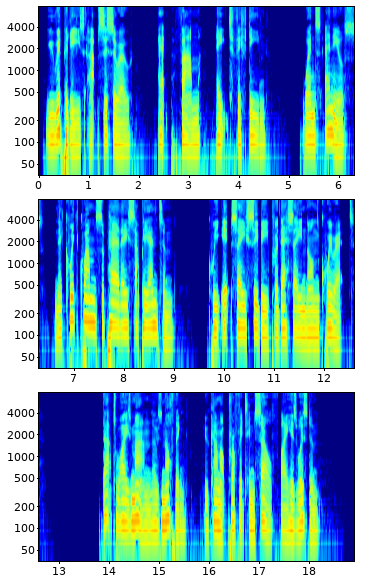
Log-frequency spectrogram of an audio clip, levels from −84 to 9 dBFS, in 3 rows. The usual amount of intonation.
Yes: average, 4.4 semitones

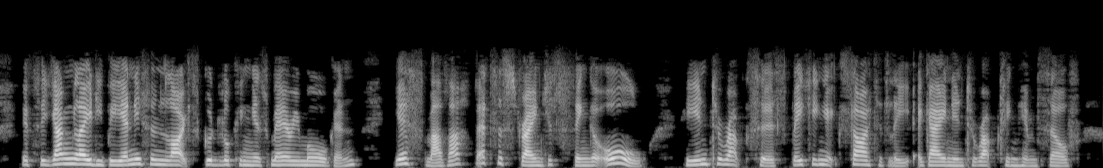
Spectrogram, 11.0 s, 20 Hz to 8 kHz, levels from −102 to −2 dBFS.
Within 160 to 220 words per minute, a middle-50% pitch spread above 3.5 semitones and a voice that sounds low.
No: average, 165 wpm; average, 4.0 semitones; high, 190 Hz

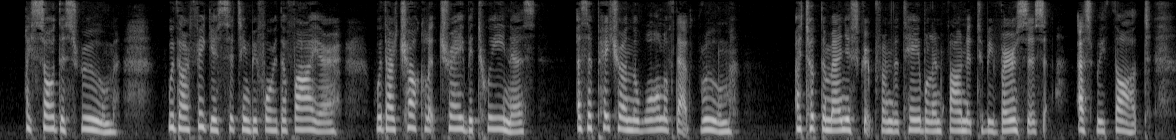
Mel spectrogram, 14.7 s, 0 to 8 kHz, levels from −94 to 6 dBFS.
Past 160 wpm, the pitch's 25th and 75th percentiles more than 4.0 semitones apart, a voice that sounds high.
No: average, 170 wpm; average, 2.8 semitones; high, 220 Hz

